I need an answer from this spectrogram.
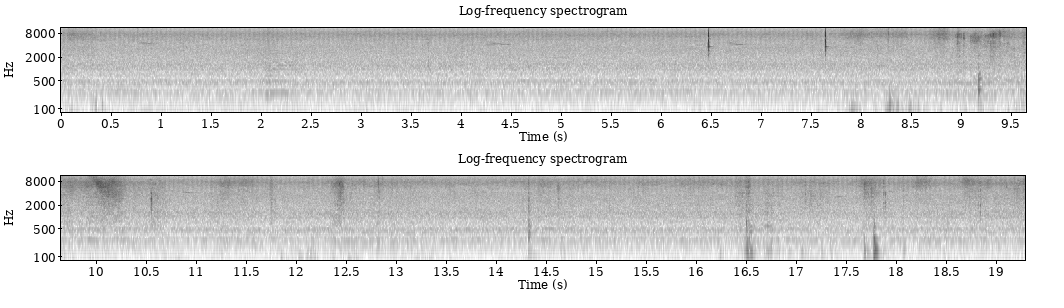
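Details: Honey bees humming at an apiary where queens are being raised from queen cells; a steady low droning buzz with a few clicks and knocks from handling equipment.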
